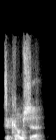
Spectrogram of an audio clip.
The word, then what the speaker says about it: Tecumseh: I did see, and bro, please correct me if I'm wrong, but your actual first name is Tecumseh. Am I saying that wrong? How am I saying it? – No, Tecumseh. – Tecumseh. Okay.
